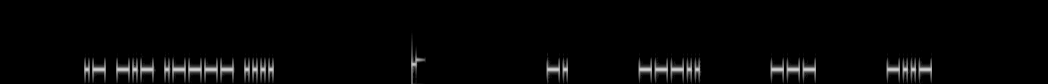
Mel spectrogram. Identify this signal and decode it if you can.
Morse code, heard as a keyed tone, about 30 wpm, spaced as for 15 wpm, 700 Hz. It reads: AK1H N8OX
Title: USA Call Signs - 4 Characters - 6x Character Spacing - 30wpm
